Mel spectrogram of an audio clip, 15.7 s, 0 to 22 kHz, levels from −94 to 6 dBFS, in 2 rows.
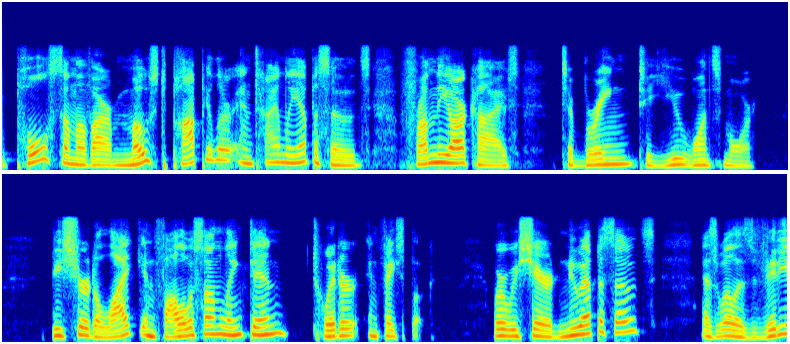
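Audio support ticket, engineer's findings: Findings: no faults found; the speech comes through the AMR wideband (HD Voice) codec at 12.65 kbit/s with only light codec damage.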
